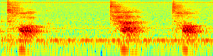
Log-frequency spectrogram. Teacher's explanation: It's sort of aspirated, as in talk.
